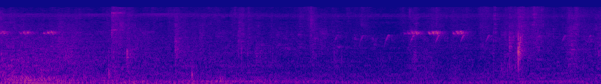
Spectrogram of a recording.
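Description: A small bird calling in groups of three short high notes, once near the start and again about four seconds in, with faint chirps in between. A few sharp clicks and rustles sound against the outdoor background.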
